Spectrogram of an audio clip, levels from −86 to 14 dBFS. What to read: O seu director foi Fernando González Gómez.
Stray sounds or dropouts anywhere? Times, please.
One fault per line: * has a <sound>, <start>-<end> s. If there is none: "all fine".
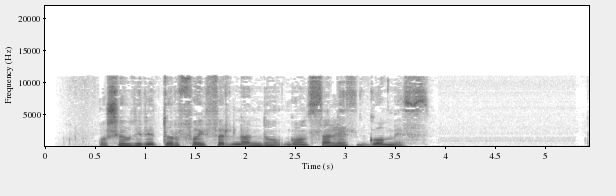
all fine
